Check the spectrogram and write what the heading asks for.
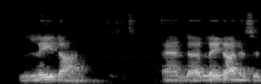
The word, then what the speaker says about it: Ladon: one working on which I believe is pronounced laid on and laid on is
